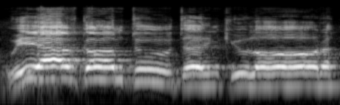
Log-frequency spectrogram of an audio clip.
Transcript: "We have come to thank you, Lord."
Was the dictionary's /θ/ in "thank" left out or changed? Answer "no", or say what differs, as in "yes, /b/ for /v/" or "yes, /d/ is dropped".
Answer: yes, /t/ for /θ/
